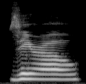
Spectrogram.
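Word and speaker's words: Xero: So, some tools you can use are QuickBooks, Zero, which is spelled X E O, wave, Freshbooks.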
